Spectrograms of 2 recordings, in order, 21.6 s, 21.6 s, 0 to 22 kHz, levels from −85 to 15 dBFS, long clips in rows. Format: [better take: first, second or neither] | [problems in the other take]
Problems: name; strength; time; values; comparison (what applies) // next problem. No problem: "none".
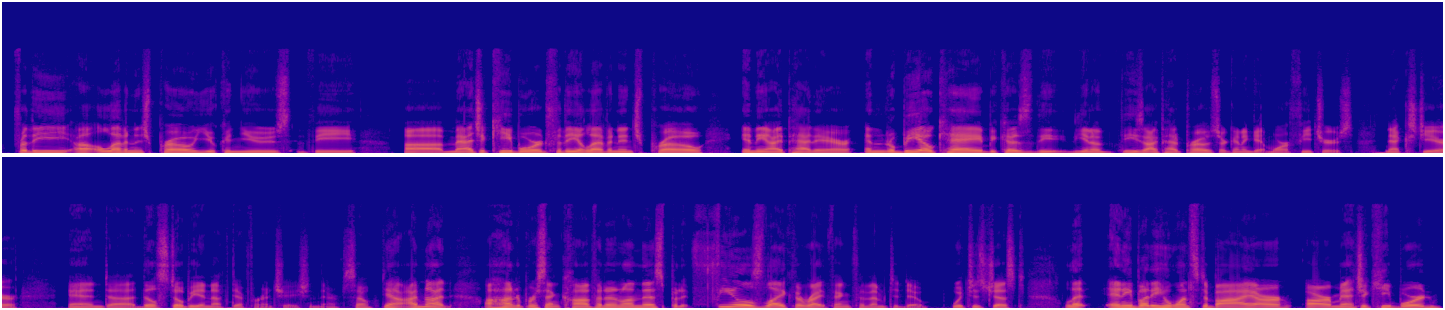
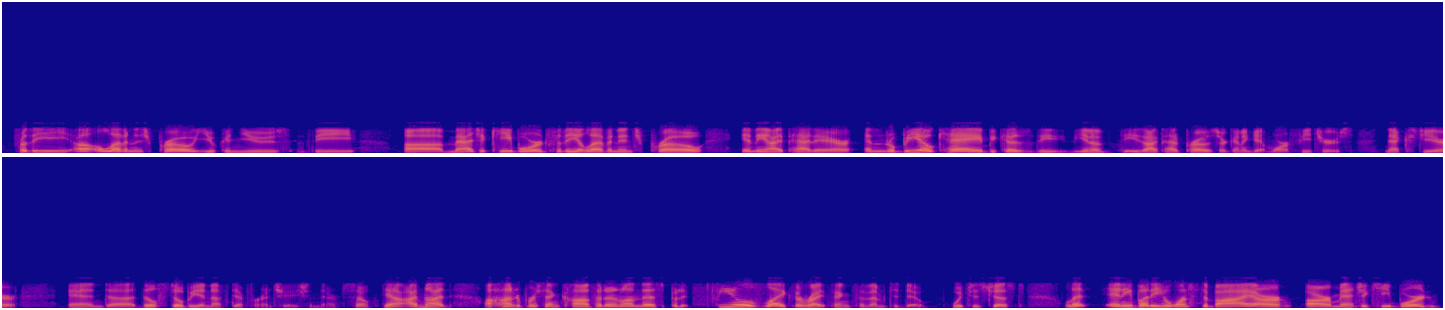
first | phone-call audio; nothing above 3.5 kHz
